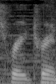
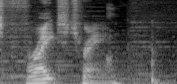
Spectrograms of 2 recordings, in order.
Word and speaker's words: Fright Train: In his defense, I thought it was Freight Train as well. Nope, it is Fright Train. As in spooky!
